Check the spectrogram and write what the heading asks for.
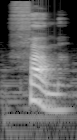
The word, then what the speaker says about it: femme: Dans le mot femme, le premier E est prononcé A et on ne prononce pas le E final.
